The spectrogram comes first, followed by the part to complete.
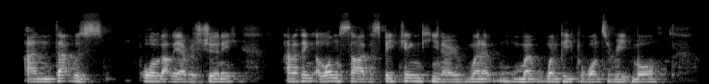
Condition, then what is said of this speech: Stuttering. And the weird thing is I've had a stammer ever since I've been able to speak, which as a professional speaker is kind of unusual.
